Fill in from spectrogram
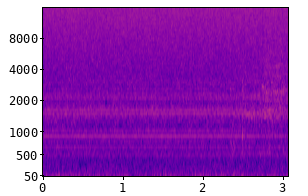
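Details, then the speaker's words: Philco #53 shortwave tube radio during RF alignment: a low, steady hum with a faint buzz coming from the speaker, cause unknown. "can hear the radio humming a bit here"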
